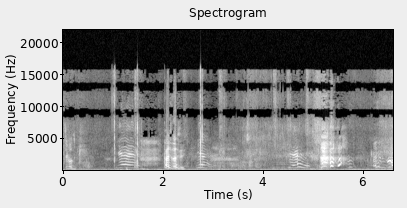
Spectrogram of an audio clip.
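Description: A young woman shouts with glee.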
